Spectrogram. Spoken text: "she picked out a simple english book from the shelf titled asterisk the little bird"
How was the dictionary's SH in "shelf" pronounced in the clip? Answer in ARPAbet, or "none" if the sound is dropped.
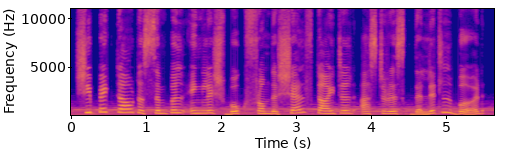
SH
